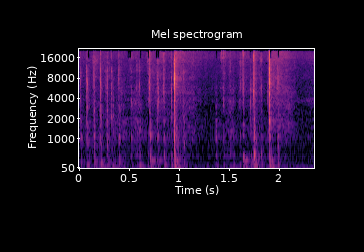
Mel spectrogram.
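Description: Quick bursts of typing on a computer keyboard while configuring routers for static routing, uneven clicks with a few sharper key strikes, fairly close and alone.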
